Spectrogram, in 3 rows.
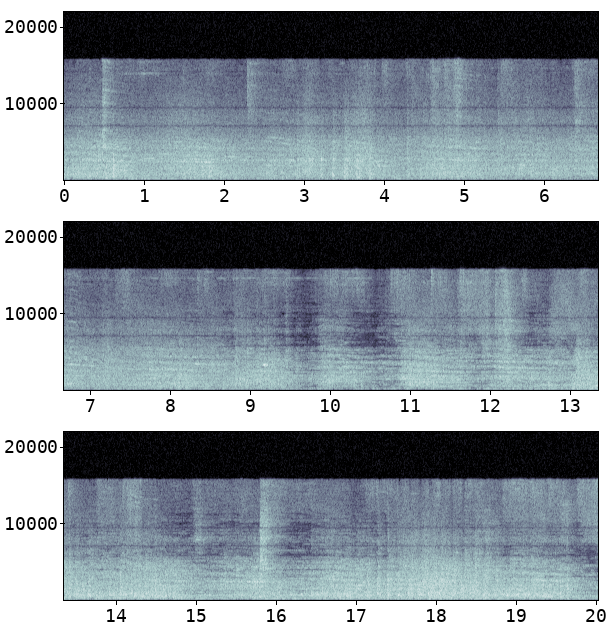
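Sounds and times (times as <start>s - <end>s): freight train wheels on rails: 0.0s - 20.0s
sharp rail clicks: 15.7s - 19.8s.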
